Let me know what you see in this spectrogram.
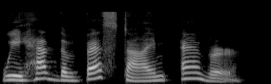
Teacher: Best time agak ditekan sedikit.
